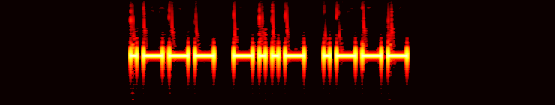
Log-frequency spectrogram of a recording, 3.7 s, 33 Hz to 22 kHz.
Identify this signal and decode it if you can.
Morse code, heard as a keyed tone, about 28 wpm, 700 Hz. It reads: JXJ
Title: USA Call Sign Postfixes - 3 Letters 28wpm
